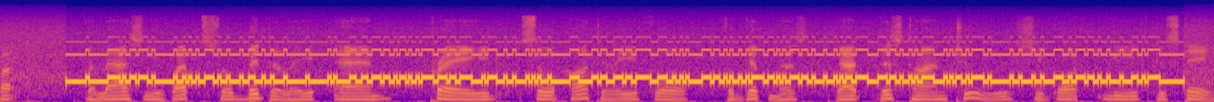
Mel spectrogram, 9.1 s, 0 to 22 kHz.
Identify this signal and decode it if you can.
RTTY (45.45 baud, 170 Hz shift), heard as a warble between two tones, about 900 Hz centre, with speech in English. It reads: JA2XI DE OZ6ML TNX FER QSO JOSE, 73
